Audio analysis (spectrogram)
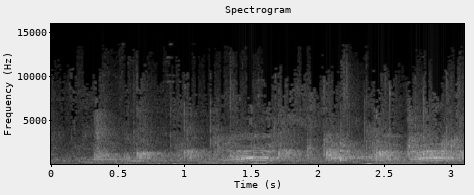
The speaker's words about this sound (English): Oh, that's okay. The slow hand clap.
